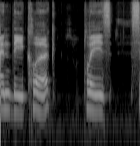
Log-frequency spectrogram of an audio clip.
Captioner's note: speaking french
